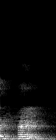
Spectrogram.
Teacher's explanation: तो इसलिए जैसे हैं, अगर हैं बोल रहे हैं, ऐ की आवाज है, तो ऐ अगर हम मुख का प्रयोग कर रहे हैं, लेकिन जब हैं बोल रहे हैं तो ऐ की आवाज हम नाक का भी सहारा ले रहे हैं, तो नाक से हमारी वो ऐ की आवाज आ रही है, इसलिए उसके साथ हैं, इसलिए उसमें बिंदु का प्रयोग होगा।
